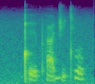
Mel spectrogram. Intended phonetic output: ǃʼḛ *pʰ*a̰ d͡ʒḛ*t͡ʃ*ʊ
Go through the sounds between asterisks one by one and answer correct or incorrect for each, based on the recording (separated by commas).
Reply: correct, incorrect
